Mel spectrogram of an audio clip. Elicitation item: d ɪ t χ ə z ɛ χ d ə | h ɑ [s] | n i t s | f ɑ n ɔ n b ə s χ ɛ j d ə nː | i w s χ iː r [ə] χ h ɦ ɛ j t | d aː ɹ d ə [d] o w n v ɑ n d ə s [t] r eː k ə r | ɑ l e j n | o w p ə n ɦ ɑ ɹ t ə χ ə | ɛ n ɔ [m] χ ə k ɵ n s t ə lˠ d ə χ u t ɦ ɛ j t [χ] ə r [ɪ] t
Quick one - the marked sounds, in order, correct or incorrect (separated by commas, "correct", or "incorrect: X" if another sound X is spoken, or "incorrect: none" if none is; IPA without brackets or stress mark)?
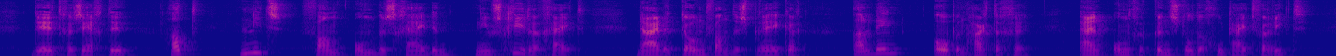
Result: incorrect: t, correct, incorrect: t, incorrect: p, incorrect: n, incorrect: f, incorrect: i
